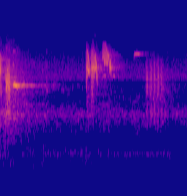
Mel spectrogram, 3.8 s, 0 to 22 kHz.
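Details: Song thrush singing from the top of a tall pine by a former railway crossing, after 6 pm on 3 April 2023: a sharp whistled note, a cluster of rich chirps, then a quick run of about six clipped notes.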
